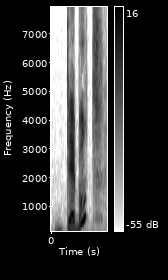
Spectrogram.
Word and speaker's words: debut: But in our country, what we pronounce is sometimes debut, sometimes debut, sometimes debut. But yes, it's actually debut. Debut. Stress on ta.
